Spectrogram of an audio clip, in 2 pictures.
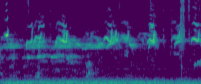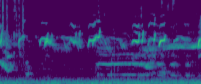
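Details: Turkey chicks with their mother, healthy and active babies: a steady stream of short, high, rising peeps overlapping one another, several per second, over a low background hum.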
